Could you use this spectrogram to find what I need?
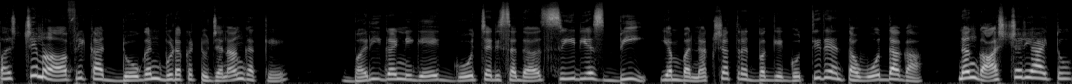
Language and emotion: Kannada, surprised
